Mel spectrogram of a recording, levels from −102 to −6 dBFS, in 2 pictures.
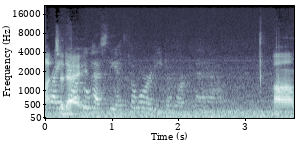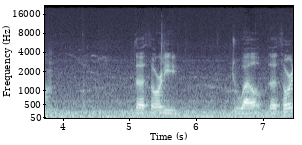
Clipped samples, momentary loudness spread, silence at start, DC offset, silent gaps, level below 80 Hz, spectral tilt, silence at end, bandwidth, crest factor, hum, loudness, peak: under 0.1%; 13 LU; 0 s; under 0.1%; none; -32 dBFS; -6.5 dB/octave; 0 s; over 20 kHz; 20 dB; none; -20 LUFS; 0 dBFS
